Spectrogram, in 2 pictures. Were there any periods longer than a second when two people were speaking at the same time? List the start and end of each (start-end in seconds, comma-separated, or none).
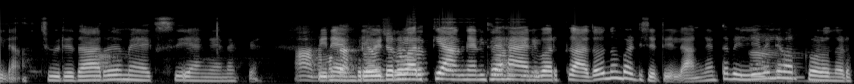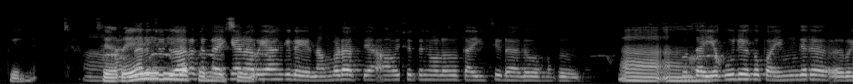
3.2-5.4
